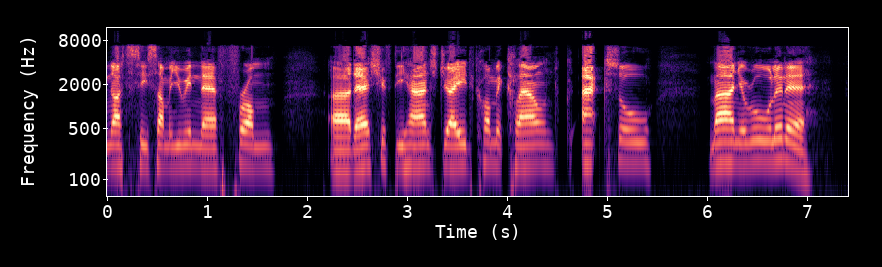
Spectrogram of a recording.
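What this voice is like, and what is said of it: Hoarse, worn-out voice. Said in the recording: “sorry about my voice right now ... my voice is gone”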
